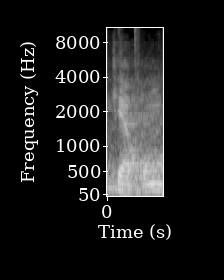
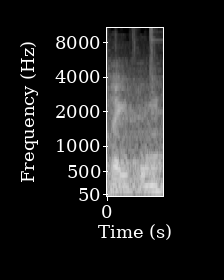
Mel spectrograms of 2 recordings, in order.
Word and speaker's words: Tiapong: So my name is Thiapong. It's not Thaipong. A lot of friends from North India calls me Thaipong, which is not a correct pronunciation.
